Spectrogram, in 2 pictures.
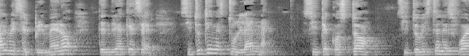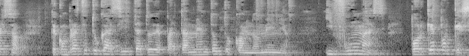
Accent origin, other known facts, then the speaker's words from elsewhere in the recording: Mexico; Digo, uno como mexicano va ahí y te paras junto a un atleta y pareces un bastón, ¿no?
